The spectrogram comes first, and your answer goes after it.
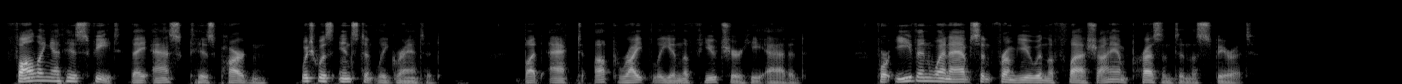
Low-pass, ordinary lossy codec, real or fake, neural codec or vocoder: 7.2 kHz; Opus, 24 kbps; real; none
